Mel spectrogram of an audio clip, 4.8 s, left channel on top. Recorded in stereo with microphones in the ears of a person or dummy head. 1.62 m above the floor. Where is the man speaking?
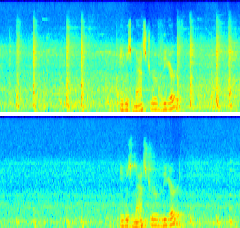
55° left (ahead or behind), 0.9 m.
